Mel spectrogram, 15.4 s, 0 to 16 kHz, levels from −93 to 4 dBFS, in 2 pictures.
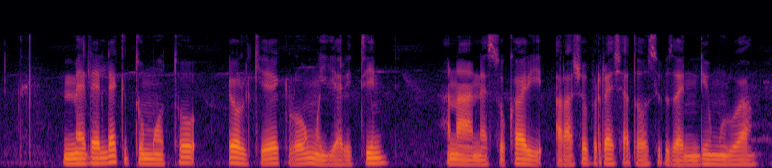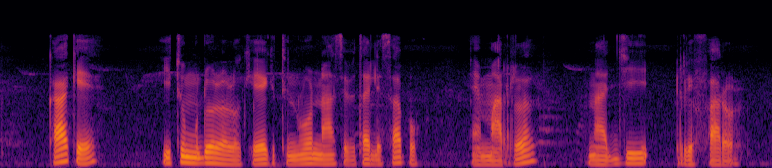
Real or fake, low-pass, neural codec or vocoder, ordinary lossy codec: real; 7.2 kHz; none; MP3, 64 kbps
